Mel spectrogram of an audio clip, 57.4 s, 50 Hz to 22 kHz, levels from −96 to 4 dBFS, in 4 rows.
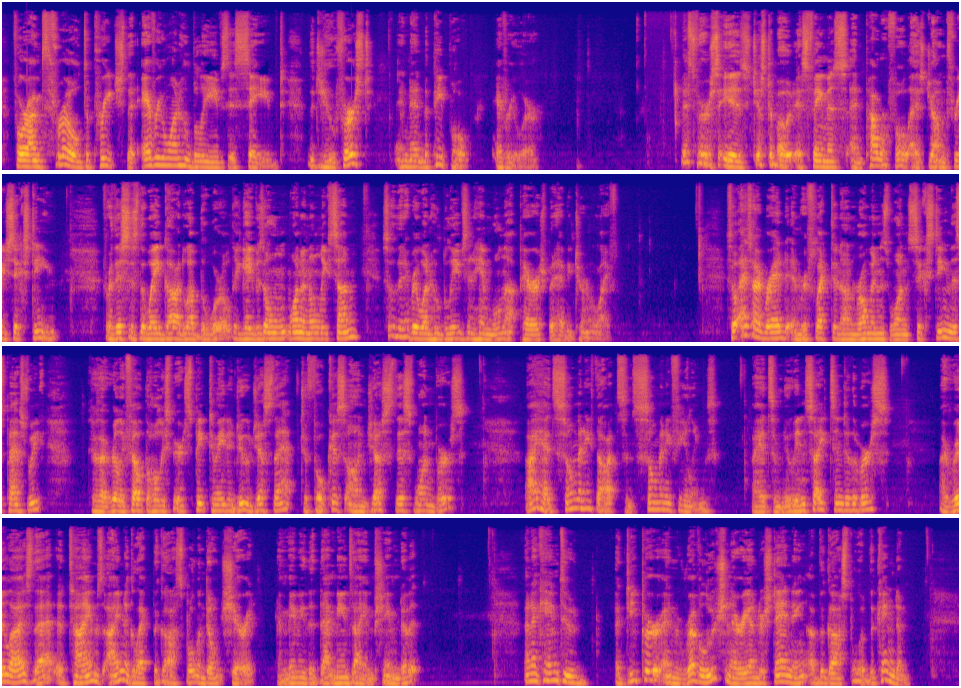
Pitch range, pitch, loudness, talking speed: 130-150 Hz, 140 Hz, -19 LUFS, 155 wpm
